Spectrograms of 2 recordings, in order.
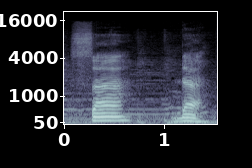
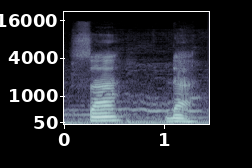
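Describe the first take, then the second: No difference in how they are said.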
